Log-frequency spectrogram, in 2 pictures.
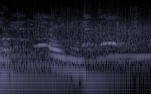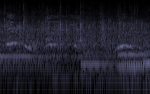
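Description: Worship band's keyboard holding sustained chords as a worship song ends, with a congregation applauding and a voice over the music.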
